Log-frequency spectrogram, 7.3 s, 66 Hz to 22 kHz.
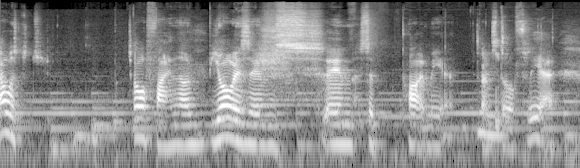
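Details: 23-year-old man who has stammered since he learned to talk, with blocks especially on lip-closed p, b and t sounds; stuttering (stammer).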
